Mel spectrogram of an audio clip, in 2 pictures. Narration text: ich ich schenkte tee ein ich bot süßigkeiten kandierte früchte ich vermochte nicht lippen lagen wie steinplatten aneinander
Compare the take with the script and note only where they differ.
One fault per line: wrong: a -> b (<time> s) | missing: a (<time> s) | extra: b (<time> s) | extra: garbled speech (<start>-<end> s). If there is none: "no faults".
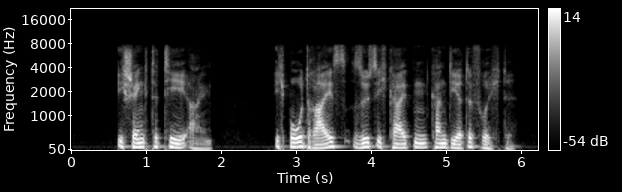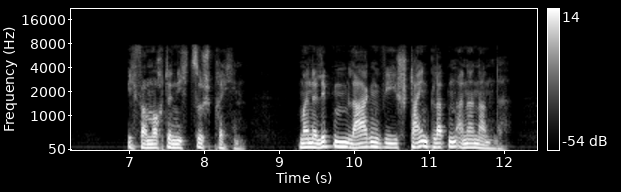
missing: ich (0.8 s)
extra: reis (3.2 s)
extra: zu sprechen meine (7.8 s)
